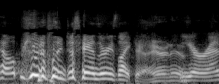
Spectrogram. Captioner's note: laughter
